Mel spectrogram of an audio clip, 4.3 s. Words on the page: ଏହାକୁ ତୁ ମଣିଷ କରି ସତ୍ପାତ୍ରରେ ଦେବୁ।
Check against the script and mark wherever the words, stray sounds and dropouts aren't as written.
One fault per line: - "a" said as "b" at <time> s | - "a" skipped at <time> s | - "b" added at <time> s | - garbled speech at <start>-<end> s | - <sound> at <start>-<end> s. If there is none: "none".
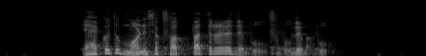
- "କରି" skipped at 1.6 s
- garbled speech at 2.7-3.3 s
